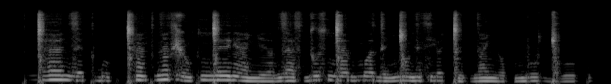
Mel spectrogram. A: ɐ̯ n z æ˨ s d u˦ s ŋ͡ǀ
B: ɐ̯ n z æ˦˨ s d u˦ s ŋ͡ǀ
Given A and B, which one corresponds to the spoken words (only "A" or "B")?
B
